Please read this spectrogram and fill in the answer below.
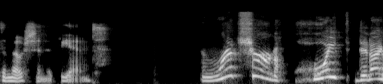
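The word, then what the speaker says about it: Hoit: very special surprise emotion at the end Richard Hoy did I pronounce his last name correct I know it's spelled hoi t yes Richard Hoy yep well he Illustrated both books in the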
